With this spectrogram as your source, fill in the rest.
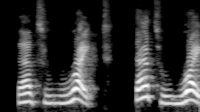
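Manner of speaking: grumbling, growling voice. Narrator voicing the other dwarves agreeing with Greffel, growled. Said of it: "growled the other dwarves".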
